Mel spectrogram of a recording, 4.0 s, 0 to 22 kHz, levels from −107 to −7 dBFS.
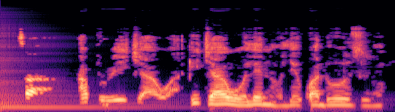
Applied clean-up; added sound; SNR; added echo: classical method spectral subtraction.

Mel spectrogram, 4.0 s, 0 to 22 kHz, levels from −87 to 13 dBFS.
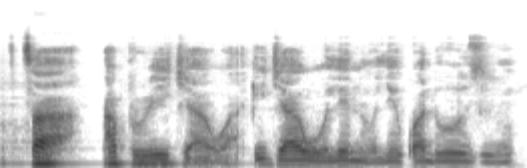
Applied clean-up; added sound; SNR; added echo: neural mask model RNNoise.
